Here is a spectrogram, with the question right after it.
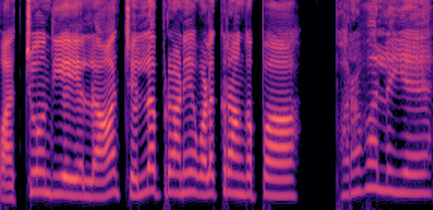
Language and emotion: Tamil, surprised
